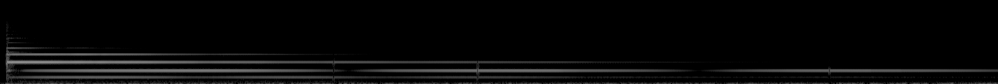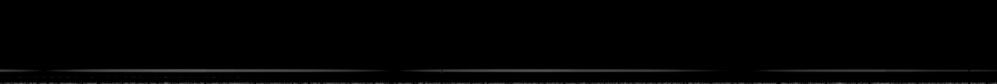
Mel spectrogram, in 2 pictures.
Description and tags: Instrument: Orchestral Chimes/Tubular Bells, Chromatic- C3-F4
Note: C, Octave 2
Volume: Piano (p)
RR Var: 1
Mic Setup: 6 SM-57's: 4 in Decca Tree (side-stereo pair-side), 2 close
bells, chimes, decca-tree, music, orchestra, sample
